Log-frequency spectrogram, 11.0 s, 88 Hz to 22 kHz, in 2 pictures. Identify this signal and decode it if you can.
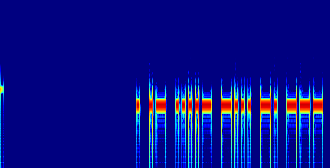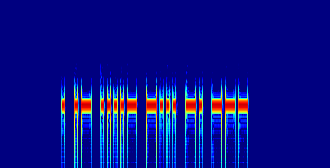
Morse code, heard as a keyed tone, about 22 wpm, 700 Hz. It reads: EA4BNO EA4BNO
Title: DXCC-100 Call Signs - 6 Characters - Repeated 2x - 22wpm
